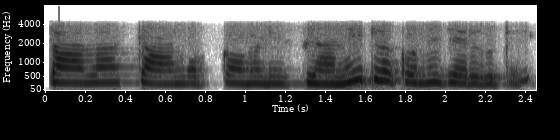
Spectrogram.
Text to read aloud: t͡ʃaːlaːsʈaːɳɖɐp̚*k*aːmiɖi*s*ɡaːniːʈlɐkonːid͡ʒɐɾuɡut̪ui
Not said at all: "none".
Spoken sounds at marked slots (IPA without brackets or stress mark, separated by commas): k, s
